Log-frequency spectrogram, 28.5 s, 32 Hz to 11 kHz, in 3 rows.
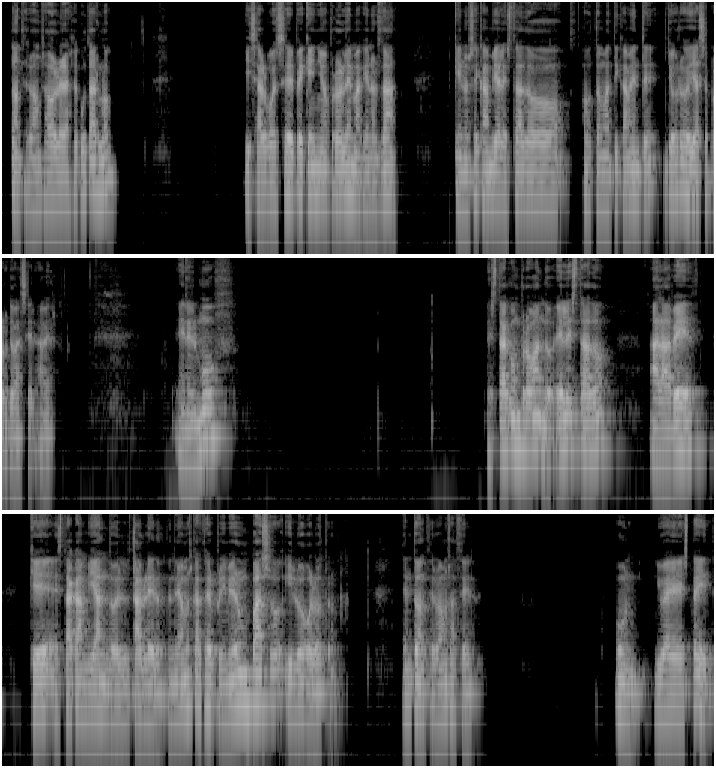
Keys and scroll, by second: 0.7 ctrl+r, 26.9 super+x.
